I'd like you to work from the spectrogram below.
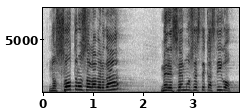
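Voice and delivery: loud, high, fervent preaching voice, near chanting; full-force preaching. Acted. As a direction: preach it out to the whole church, impassioned. Predica a toda fuerza. (predicación a todo pulmón, voz alta y ferviente)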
